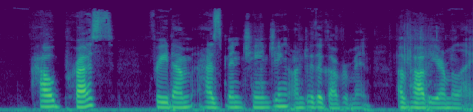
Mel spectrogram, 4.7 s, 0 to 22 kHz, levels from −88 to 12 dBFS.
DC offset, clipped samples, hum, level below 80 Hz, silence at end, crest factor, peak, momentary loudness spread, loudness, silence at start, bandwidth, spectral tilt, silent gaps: under 0.1%; under 0.1%; none; -44 dBFS; 0 s; 18 dB; -4 dBFS; 15 LU; -22 LUFS; 0 s; 16 kHz; -6 dB/octave; none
